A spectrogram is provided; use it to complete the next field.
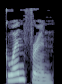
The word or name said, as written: gwenfron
